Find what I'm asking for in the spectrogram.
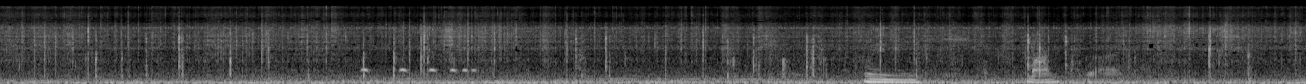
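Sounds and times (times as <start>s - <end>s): crackles and clicks: 0.0s - 13.0s
low rumble: 0.0s - 13.0s
rice cooking in a pan: 0.0s - 13.0s
faint high chirps: 3.6s - 4.8s.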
